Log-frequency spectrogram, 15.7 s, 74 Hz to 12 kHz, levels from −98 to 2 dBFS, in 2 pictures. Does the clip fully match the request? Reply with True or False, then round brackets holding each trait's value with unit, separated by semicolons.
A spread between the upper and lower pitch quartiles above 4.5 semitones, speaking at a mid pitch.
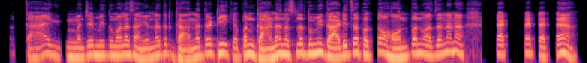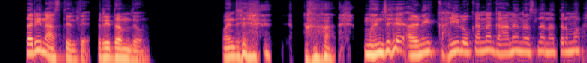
True (5.5 semitones; 155 Hz)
